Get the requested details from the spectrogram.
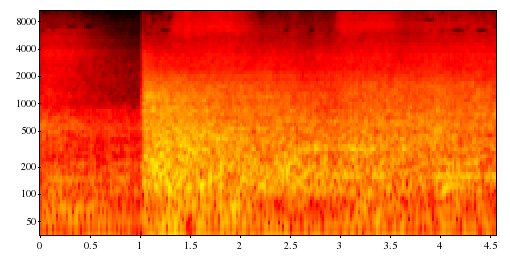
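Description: Water rushes and churns loudly underwater.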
